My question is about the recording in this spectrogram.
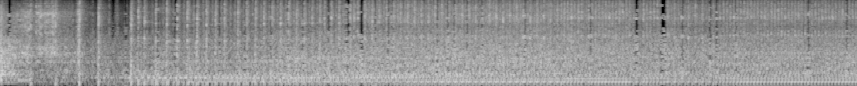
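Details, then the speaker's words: Free old snowblower small engine, first start after cleanup, no choke: chugs unevenly, speed hunting; no idle circuit, idle adjusting screw gives no response; carburetor idle circuit blocked, carb to be soaked in ultrasonic cleaner. "my fault I didn't pull the idle circuit out has no idle circuit we gotta go take that car block soak it so you can get to come clear no response from the adjusting screw neither"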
